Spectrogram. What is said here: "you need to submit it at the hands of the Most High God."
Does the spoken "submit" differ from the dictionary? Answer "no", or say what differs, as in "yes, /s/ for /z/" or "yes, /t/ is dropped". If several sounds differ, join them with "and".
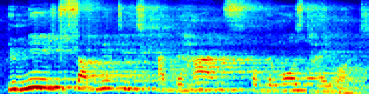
no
